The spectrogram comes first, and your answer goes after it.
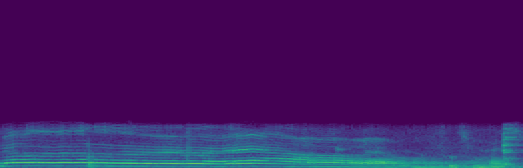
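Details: Edward, a pet cat who likes to talk a lot, gives one long drawn-out meow lasting nearly four seconds, steady and high at first, then sliding lower and breaking into a rougher ending.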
